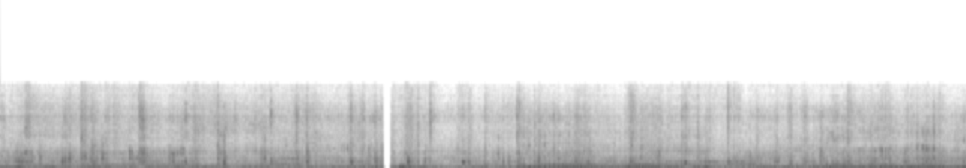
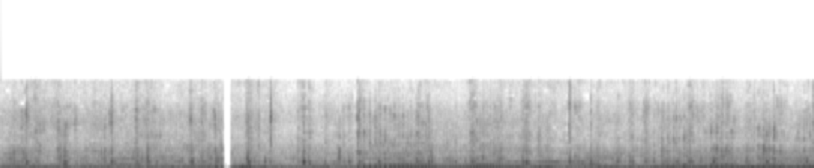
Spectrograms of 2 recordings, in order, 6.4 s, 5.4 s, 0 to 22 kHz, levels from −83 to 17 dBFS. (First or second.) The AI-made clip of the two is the first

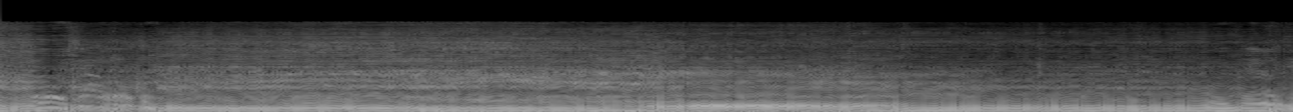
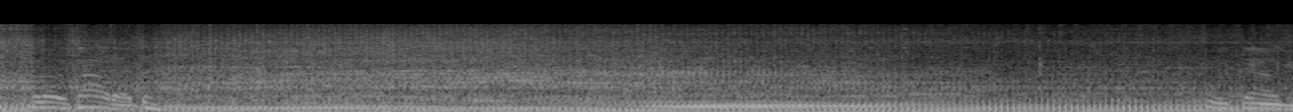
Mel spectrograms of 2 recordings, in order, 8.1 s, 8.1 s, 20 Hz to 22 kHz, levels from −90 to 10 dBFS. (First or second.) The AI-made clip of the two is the first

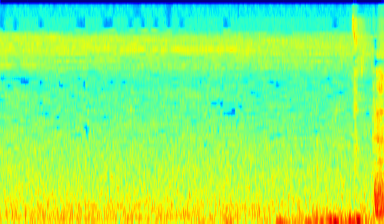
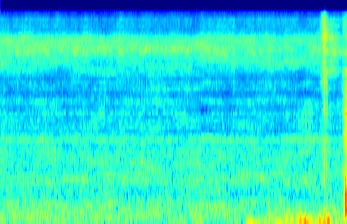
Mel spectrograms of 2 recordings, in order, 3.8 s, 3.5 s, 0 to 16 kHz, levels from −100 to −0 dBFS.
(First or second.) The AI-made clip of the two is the second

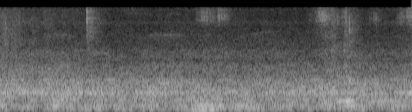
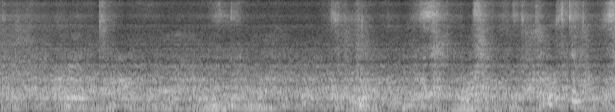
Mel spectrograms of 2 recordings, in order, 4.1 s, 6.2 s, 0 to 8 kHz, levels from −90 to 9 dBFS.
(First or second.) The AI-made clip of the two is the second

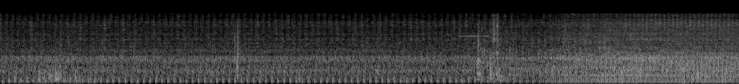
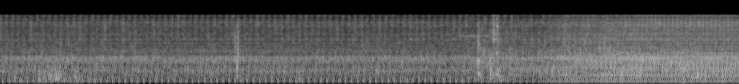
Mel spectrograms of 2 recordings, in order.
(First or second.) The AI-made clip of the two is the second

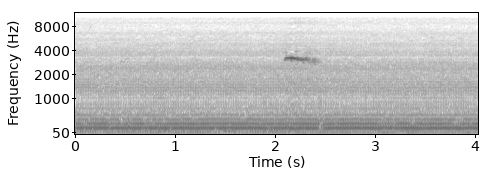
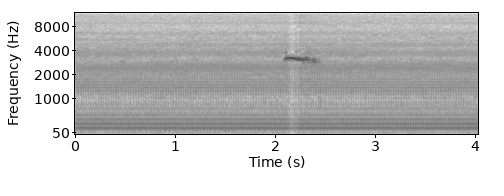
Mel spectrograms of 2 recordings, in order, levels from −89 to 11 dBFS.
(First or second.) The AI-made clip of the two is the first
